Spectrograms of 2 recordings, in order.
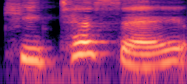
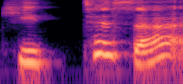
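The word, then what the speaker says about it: Ki Tisa: As a matter of fact, for the next 5 parshiot, including Teruma, Tetzaveh, a good part of Kitese, or Kitissa, as some would pronounce it, Vayakel, and Pekodeh, this is the primary topic of the Torah's narration.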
